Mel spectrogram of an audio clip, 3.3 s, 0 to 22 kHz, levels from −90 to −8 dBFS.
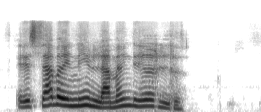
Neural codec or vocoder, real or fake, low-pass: codec, 16 kHz in and 24 kHz out, 0.6 kbps, FocalCodec, streaming, 2048 codes; fake; 9.9 kHz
